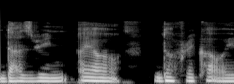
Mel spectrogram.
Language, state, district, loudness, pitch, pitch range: Idu Mishmi, Arunachal Pradesh, Lower Dibang Valley, -15 LUFS, 155 Hz, 150-170 Hz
